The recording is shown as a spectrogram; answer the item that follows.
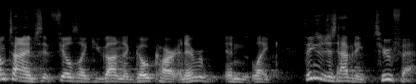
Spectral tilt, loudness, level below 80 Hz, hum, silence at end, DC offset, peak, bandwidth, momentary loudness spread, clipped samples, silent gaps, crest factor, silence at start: -6 dB/octave; -27 LUFS; -74 dBFS; none; 0 s; under 0.1%; -8 dBFS; 15.5 kHz; 8 LU; under 0.1%; none; 18 dB; 0 s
